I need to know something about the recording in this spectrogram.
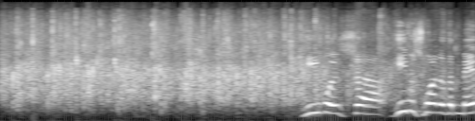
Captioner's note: audience applause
